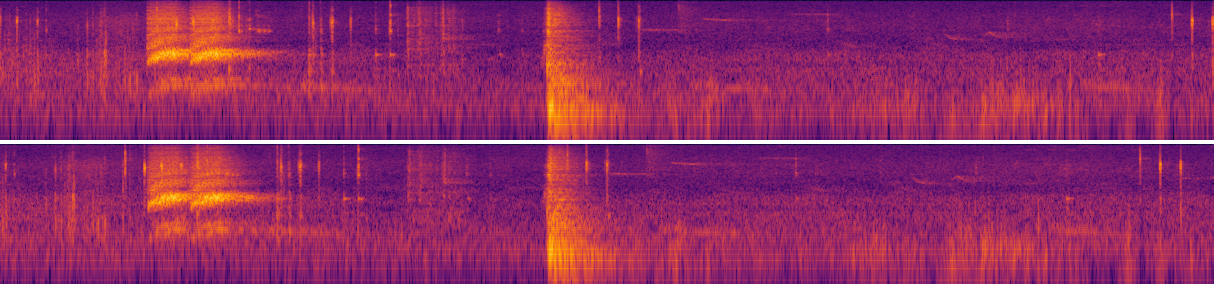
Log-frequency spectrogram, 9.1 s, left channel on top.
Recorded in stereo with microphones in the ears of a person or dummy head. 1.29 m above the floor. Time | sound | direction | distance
1.1 | an alarm | 40° left (ahead or behind) | 8.5 m
3.1 | a rattle | 55° left (ahead or behind) | 4.5 m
